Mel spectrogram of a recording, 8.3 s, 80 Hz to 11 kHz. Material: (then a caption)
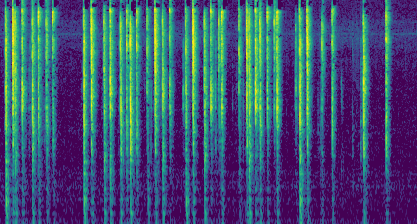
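Plastic. Fingertips type steadily on the keycaps of a backlit black plastic mechanical keyboard, producing quick, bright clacks in flowing bursts. The keystrokes are dry and short, with brief pauses near 1.5 and 7 seconds.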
